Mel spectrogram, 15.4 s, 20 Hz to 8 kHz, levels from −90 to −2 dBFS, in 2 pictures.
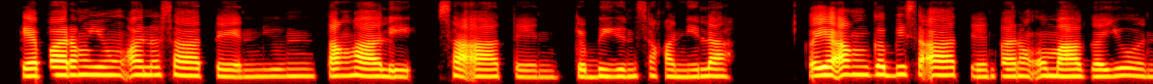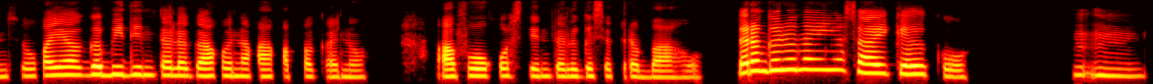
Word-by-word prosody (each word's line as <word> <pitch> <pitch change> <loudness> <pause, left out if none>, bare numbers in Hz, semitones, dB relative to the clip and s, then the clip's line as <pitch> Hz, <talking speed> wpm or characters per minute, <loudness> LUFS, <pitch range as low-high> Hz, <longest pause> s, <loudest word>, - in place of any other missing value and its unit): kaya 220 0 +4
parang 245 0 +6
yung 245 -1 -1
ano 245 0 +1
sa'tin 215 -5 -1
yung 210 +1 -6
tanghali 210 -3 +2 0.2
sa 205 - +3
atin 190 -2 -9
gabi 200 +1 -2
'yon 205 - -5
sa 225 +1 -9
kanila 205 +1 -2 0.5
kaya 245 +2 +7
ang 255 0 +1
gabi 255 -1 +1
sa 240 0 +3
atin 200 -4 -7
parang 210 0 0
umaga 210 -2 +3
'yon 215 -2 -3
so, 215 +1 -7
kaya 245 +1 +2
gabi 255 0 +3
din 250 -1 -3
talaga 225 -2 +1
ako 225 - -3
nakakapag-ano, 195 -2 -6 0.5
ah, 205 0 +4
focus 215 0 -2
din 210 -1 -4
talaga 210 +1 -3
sa 210 - -9
trabaho. 185 -2 -6 0.2
Parang 350 +5 +7
gano'n 400 +1 +3
na 410 - +2 0.2
yung - - -16
cycle 290 -4 +4
ko, 190 -2 -7 0.7
mm. 235 -4 -7
215 Hz, 160 wpm, -23 LUFS, 205-240 Hz, 0.7 s, kaya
